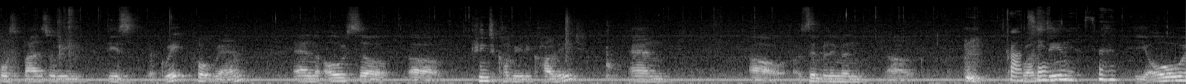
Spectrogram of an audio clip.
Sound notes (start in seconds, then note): 9.6 clears throat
